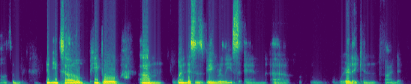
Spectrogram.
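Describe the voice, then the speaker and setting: Male interviewer, deep voice, very slow and halting, casual interview style. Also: darkish tone, poor audio. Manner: hesitant, halting delivery.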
